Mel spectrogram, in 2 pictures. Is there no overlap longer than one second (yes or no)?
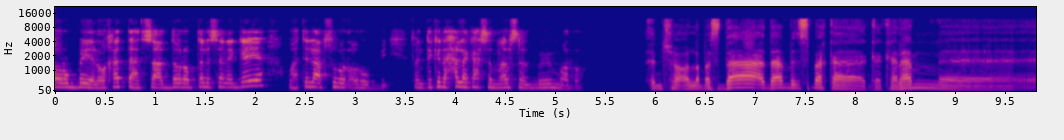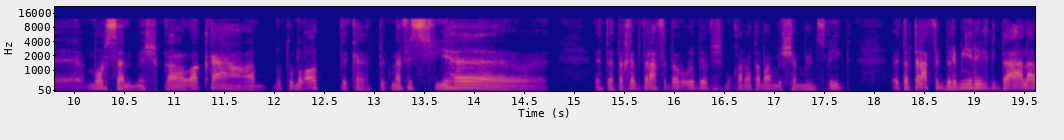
yes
